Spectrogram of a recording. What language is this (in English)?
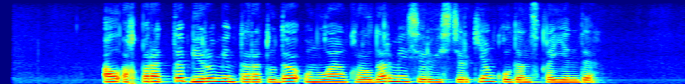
Kazakh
